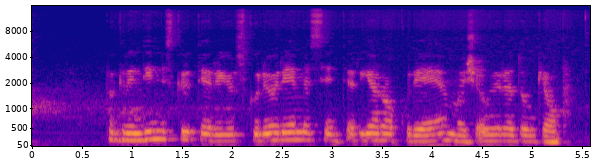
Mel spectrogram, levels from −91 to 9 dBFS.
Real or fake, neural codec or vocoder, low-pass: real; none; 14.4 kHz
